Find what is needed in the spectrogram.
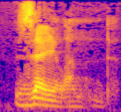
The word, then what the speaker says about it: Zeeland: We sailed from Alexandria on a large troop ship called the New Zealand, spelt in the Dutch fashion, and it was a Dutch ship, N-I-E-U-W, Zeeland, they would pronounce it.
